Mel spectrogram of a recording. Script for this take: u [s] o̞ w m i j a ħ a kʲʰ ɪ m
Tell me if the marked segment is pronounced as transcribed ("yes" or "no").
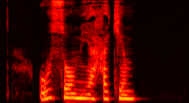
yes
